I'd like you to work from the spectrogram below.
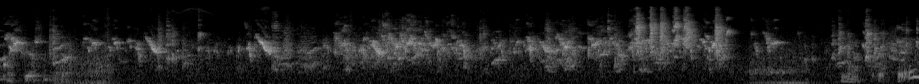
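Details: Five newly arrived budgerigars chirping together, a dense flock chatter of rapid warbles, squawks and scratchy trills with brief wing flutters, continuous and overlapping throughout.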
